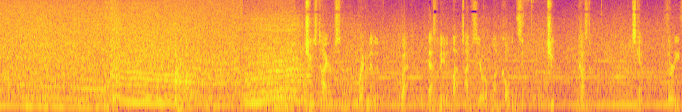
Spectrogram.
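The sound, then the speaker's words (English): A race car engine as the car moves slowly through the rain toward its pit box: a loud, steady motor drone with shifting engine tones and pitch changes as it rolls along. “Your car moves slowly through the rain towards your pit box.”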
